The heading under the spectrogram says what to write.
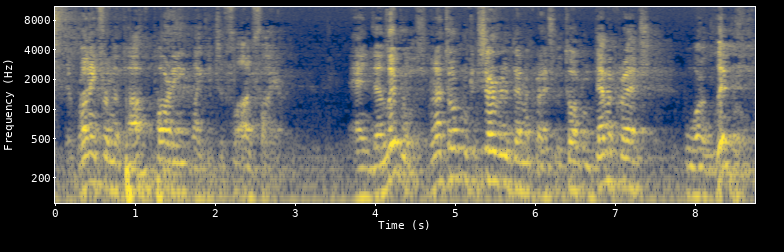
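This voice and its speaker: A man with a New York accent speaks with ordinary pitch variation and big swings in loudness. Audible room echo and noticeable background noise surround him. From New York, the Bronx. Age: old. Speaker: political candidate. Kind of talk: campaign speech. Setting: club meeting with audience.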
